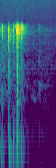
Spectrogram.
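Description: A few quiet keystrokes on a computer keyboard while writing HTML code, a quick cluster of taps then one more tap after a short pause.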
